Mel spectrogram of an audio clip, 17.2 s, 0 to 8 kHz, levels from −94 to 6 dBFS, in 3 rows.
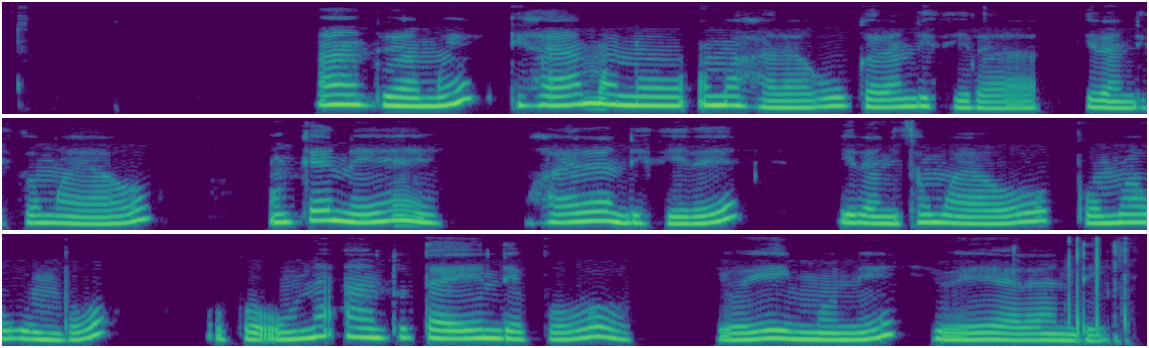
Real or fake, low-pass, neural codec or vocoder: real; 7.2 kHz; none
